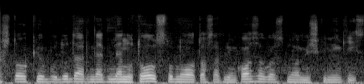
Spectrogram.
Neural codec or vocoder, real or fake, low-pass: codec, 44.1 kHz, 7.8 kbps, DAC; fake; 10.8 kHz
